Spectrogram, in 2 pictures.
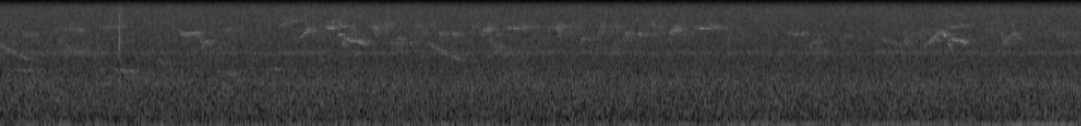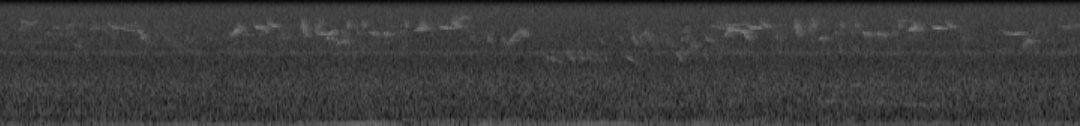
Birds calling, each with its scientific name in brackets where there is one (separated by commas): Rufous-collared Sparrow (Zonotrichia capensis), Steely-vented Hummingbird (Saucerottia saucerottei)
